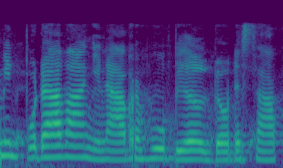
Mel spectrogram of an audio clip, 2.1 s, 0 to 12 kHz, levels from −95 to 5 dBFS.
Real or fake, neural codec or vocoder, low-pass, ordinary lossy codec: fake; codec, 16 kHz, 2 kbps, FreqCodec, larger model; 7.2 kHz; AAC, 64 kbps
